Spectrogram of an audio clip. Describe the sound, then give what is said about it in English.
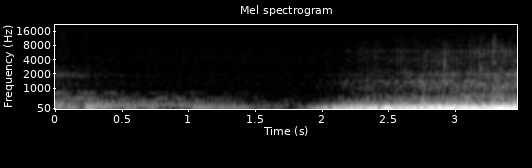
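A car engine idles with a steady low hum, then revs up and builds into a loud, rumbling drive as the vehicle pulls away and gathers speed. No one speaks. “I was headed to her house anyway, so I just got on the road and started driving.”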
